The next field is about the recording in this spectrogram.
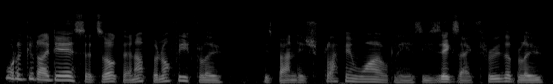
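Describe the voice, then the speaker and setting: A man reading a rhyming children's story aloud as an expressive narrator. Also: fairly low pitch, moderate pace, gravelly. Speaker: storybook reader.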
